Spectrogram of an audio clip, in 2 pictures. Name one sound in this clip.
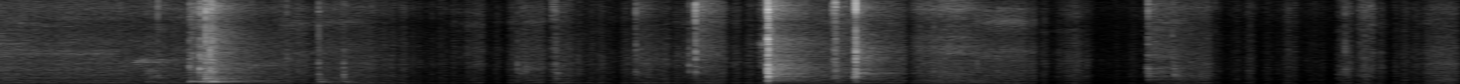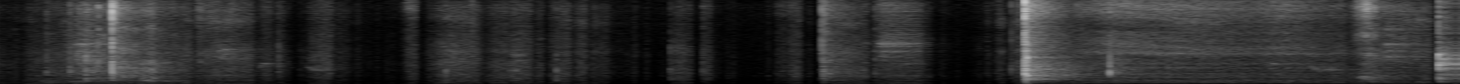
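Plastic parts of a toy airplane clack and click as they are handled and snapped together.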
